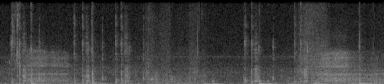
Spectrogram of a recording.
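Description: Quick, uneven keystrokes on a PC computer keyboard while DNS server addresses are typed in, steady close clicking for the whole stretch with no voices.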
